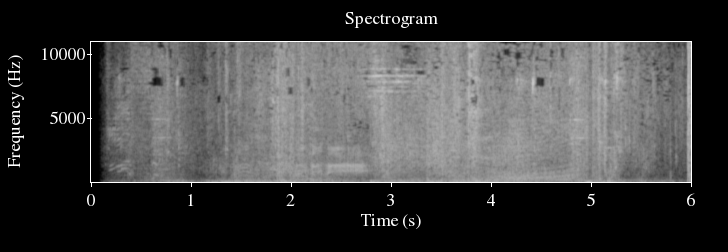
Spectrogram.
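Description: Magic blasts and hits crackle and whoosh in a fast game battle.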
